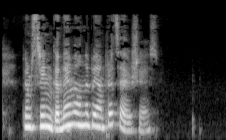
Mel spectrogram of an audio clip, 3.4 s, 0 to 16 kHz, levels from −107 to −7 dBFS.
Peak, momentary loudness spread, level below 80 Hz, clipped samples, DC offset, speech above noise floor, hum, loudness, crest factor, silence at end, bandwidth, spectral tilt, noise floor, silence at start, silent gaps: -4 dBFS; 15 LU; -68 dBFS; under 0.1%; under 0.1%; 49 dB; none; -21 LUFS; 18 dB; 1.1 s; 11.5 kHz; -5.5 dB/octave; -70 dBFS; 0.35 s; none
